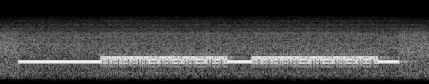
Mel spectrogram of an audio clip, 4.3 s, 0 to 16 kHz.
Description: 300-baud modem data (V.21 tones), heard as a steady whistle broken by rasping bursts, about 300 baud, 200 Hz shift, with phone line noise.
